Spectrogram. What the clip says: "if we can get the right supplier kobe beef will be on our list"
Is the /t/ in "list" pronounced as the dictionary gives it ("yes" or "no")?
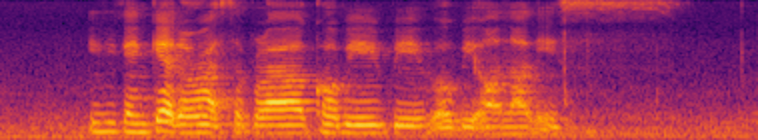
no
